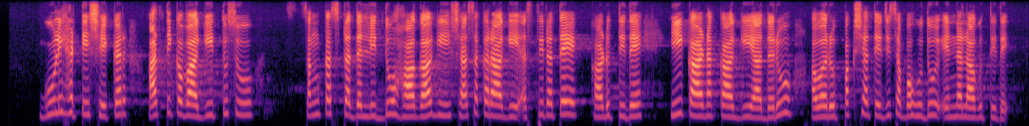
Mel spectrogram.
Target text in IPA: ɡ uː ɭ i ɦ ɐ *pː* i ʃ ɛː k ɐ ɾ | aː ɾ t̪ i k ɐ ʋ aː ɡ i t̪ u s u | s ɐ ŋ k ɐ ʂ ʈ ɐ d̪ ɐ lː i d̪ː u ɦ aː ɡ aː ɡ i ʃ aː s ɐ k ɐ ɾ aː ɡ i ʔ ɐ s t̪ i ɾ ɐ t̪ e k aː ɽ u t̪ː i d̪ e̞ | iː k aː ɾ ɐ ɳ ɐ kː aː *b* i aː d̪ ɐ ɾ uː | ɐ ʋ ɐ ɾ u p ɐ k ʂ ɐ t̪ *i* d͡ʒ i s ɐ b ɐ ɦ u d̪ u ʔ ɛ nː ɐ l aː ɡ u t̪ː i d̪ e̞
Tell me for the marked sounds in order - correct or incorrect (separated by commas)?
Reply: incorrect, incorrect, incorrect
